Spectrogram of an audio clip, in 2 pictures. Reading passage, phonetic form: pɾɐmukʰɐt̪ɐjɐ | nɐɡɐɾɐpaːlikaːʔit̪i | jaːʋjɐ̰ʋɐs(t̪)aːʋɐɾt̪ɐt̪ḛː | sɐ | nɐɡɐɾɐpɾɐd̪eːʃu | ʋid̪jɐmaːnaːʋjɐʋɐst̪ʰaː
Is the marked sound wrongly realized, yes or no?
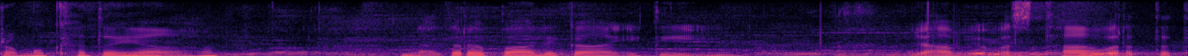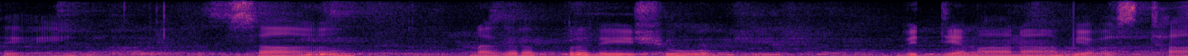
yes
